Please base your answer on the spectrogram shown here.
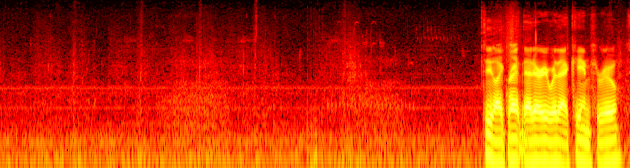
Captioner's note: birds singing; whipping rod lightly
